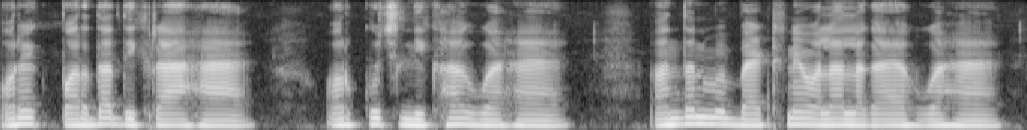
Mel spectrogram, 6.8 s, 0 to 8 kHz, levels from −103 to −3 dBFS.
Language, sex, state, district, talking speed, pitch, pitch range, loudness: Hindi, male, Jharkhand, Palamu, 155 wpm, 135 Hz, 130-140 Hz, -16 LUFS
